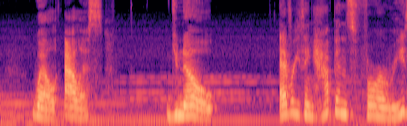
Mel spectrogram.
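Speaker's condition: No condition

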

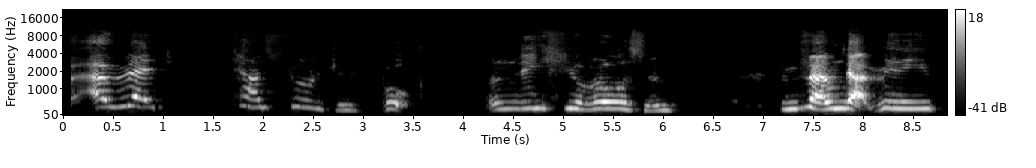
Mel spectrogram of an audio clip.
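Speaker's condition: Cerebral palsy; riding as physio from age 2

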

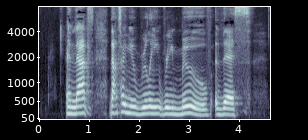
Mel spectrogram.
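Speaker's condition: No condition

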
